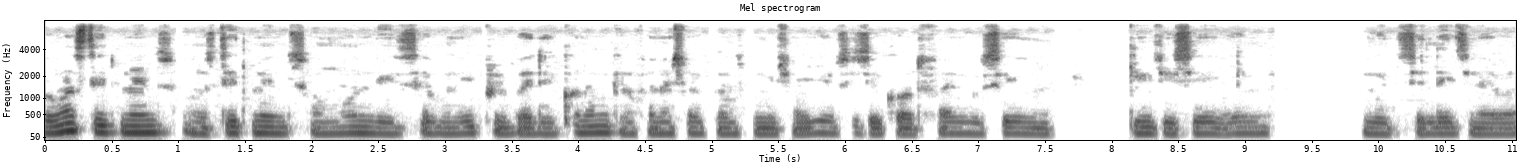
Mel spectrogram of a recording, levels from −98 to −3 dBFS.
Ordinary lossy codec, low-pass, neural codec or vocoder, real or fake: none; 7.2 kHz; none; real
